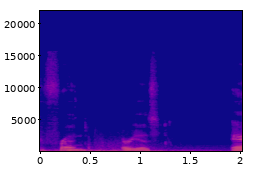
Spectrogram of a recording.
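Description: A plasma gun fires with a crackling burst.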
